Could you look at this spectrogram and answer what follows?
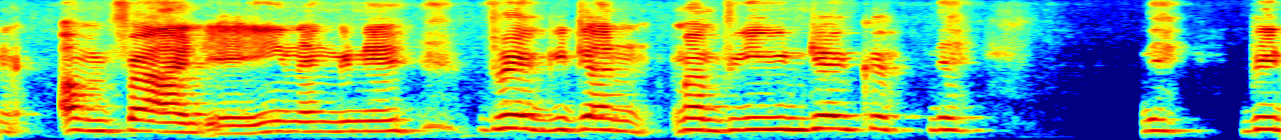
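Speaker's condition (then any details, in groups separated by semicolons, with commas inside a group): Cerebral palsy; affects all four limbs and speech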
